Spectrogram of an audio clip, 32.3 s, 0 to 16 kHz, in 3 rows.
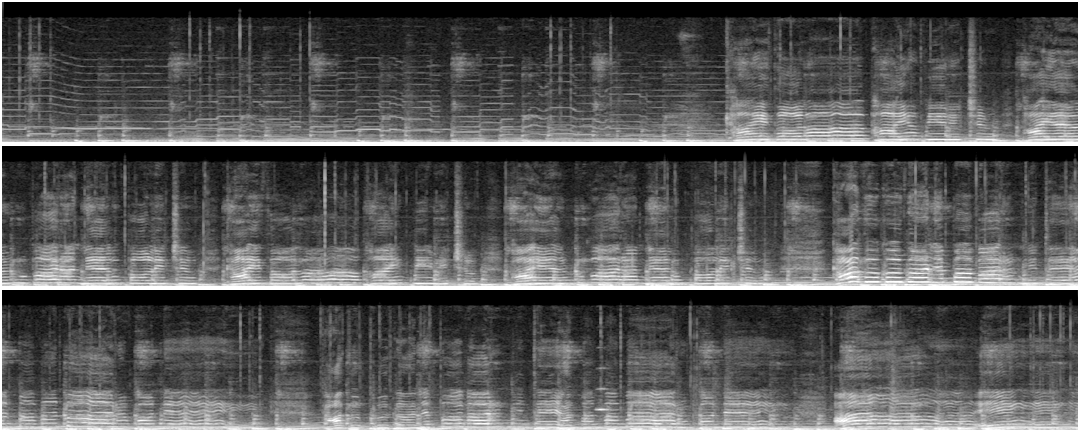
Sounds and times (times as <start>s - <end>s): Music: 0.0s - 32.2s
Female singing: 7.3s - 24.1s, 24.7s - 32.2s.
